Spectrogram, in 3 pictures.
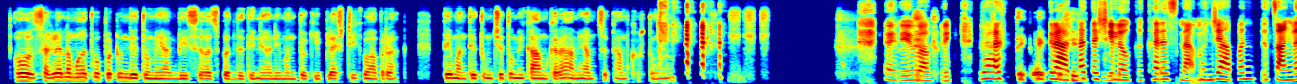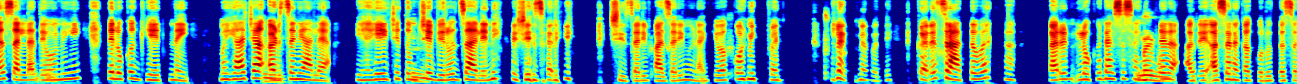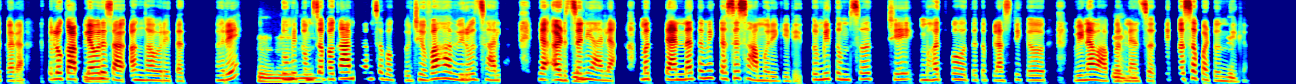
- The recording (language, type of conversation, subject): Marathi, podcast, प्लास्टिकविरहित जीवन कसं साध्य करावं आणि त्या प्रवासात तुमचा वैयक्तिक अनुभव काय आहे?
- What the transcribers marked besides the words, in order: tapping; other background noise; laugh; laughing while speaking: "अरे बापरे! राह राहतात"; laugh; laughing while speaking: "ते काय कुठली"; laughing while speaking: "शेजारी, शेजारी-पाजारी म्हणा किंवा कोणी पण. लग्नामध्ये खरंच राहतं बरं का"; other noise; unintelligible speech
